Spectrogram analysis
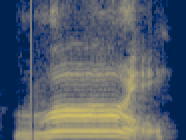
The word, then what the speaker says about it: rural: they don't so the first one rural my mouth barely moves it gets tight for the r r the second word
